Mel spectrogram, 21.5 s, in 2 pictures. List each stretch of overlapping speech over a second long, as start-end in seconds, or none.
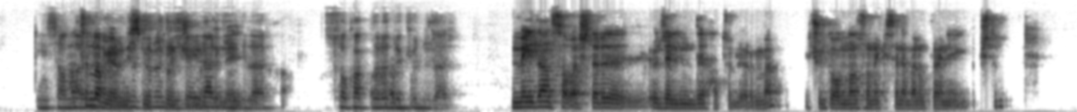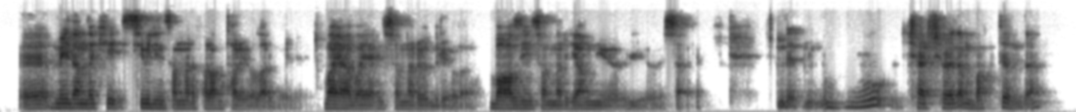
0.6-2.7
